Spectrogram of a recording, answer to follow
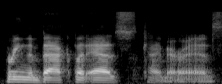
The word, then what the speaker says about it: Chimera: it was like oh this is they're just Chimera ants I said it right you did I did they're just Chimera ants oh God ads are almost kind of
